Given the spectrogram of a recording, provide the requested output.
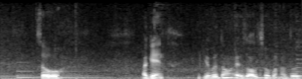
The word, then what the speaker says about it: Yverdon: And the other one is, that's a very tricky one for me to pronounce. It's called Yverdon.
